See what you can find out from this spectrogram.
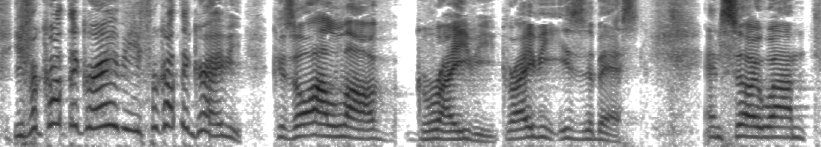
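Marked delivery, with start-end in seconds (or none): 0.1-1.6 much higher sing-song teasing taunt; teasing school friends. Retold or imitated. School friends commenting on his birthday post: higher sing-song teasing. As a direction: mimic schoolmates ribbing him about gravy, much higher and mocking. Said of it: "my friends at school were commenting on it".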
